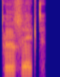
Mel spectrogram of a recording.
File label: "perfect", robot; Announcer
